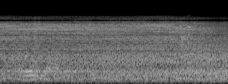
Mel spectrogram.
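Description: A steady rushing hiss from print-shop machinery that starts abruptly at the opening and holds evenly throughout, over a low machine hum.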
